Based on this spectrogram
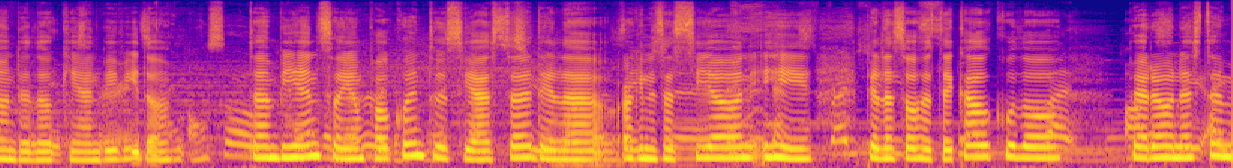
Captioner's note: laughs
